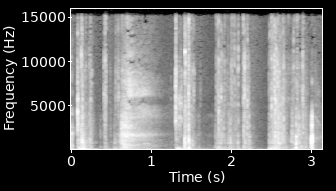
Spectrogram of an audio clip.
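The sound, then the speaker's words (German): Several sharp plastic clicks and snaps of the clasp of an old 4You school satchel, in three bursts separated by brief pauses, with light rustling between them and no talking. “Wir machen ein bisschen ASMR hier ja, mit so Schuhranzen. Klick, klick.”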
